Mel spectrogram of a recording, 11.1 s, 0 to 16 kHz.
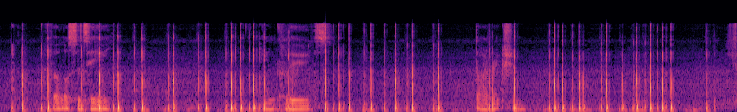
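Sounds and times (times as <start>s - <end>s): stylus tapping on tablet screen: 0.0s - 10.8s.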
